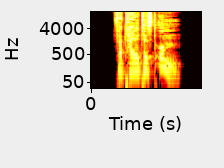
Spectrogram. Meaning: inflection of umverteilen: 1. second-person singular preterite 2. second-person singular subjunctive II
- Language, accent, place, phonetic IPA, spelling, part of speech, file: German, Germany, Berlin, [fɛɐ̯ˌtaɪ̯ltəst ˈʊm], verteiltest um, verb, De-verteiltest um.ogg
